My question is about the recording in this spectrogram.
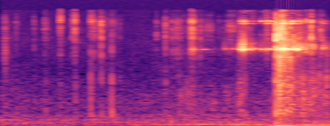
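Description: Small jingle-bell toy jangling briefly near the end as a budgerigar knocks it across a wooden floor, ringing high, after a few faint ticks.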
